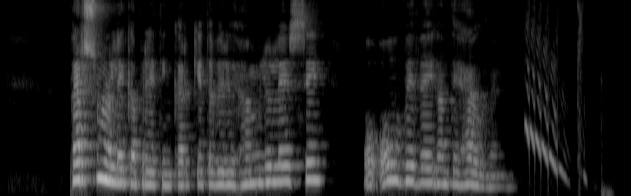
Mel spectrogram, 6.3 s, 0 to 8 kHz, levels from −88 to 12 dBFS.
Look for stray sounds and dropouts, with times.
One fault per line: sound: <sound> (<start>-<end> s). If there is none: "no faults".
sound: chirp (5.2-5.9 s)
